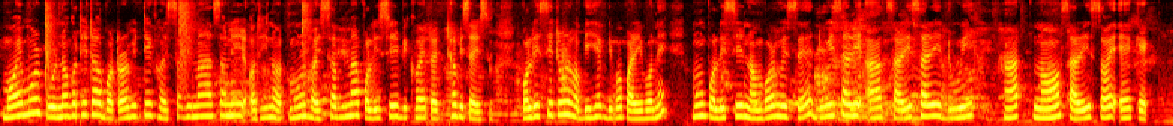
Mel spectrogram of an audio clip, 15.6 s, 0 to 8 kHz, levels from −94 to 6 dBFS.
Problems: low volume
